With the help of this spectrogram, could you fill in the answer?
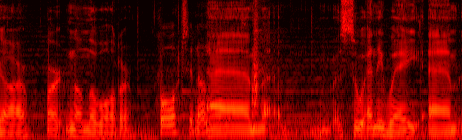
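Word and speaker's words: Bourton: Although I would always pronounce it Borton on the Water.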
